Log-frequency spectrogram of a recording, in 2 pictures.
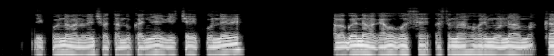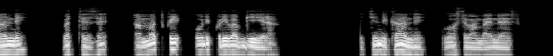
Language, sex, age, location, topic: Kinyarwanda, male, 25-35, Kigali, health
